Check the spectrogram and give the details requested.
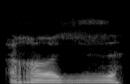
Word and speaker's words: rose: bien une rose alors à chaque fois que le S et il y a entre deux voyelles d'accord entre du voyelles on va prononcer comme un Z d'accord une rose d'accord une rose on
